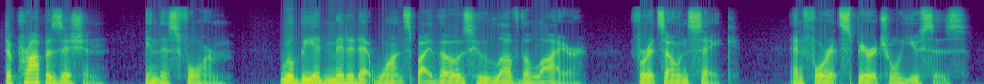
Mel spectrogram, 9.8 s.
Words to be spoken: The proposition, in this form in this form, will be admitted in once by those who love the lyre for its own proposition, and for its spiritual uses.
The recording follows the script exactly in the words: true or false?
false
